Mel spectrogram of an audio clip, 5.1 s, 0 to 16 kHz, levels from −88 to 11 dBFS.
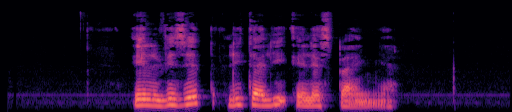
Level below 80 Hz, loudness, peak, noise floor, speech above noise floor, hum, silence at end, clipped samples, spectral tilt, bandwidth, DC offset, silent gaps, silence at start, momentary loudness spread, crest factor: -72 dBFS; -23 LUFS; -4 dBFS; -68 dBFS; 45 dB; none; 1.2 s; under 0.1%; -6 dB/octave; 11.5 kHz; under 0.1%; none; 1.35 s; 10 LU; 20 dB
